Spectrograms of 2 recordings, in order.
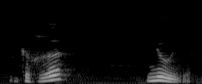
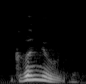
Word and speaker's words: grenouille: The French R is made in the back of the throat by raising the back of the tongue up higher and higher until it just hits the back of the soft palate in the back of your throat there, and you make a little friction, and you have grenouille, grenouille.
